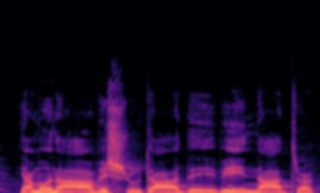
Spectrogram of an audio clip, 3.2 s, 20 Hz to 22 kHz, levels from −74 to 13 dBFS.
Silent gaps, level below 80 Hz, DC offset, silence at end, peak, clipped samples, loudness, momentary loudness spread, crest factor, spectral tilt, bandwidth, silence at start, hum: none; -54 dBFS; under 0.1%; 0.05 s; 0 dBFS; under 0.1%; -11 LUFS; 5 LU; 10 dB; -6 dB/octave; 12.5 kHz; 0.2 s; none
